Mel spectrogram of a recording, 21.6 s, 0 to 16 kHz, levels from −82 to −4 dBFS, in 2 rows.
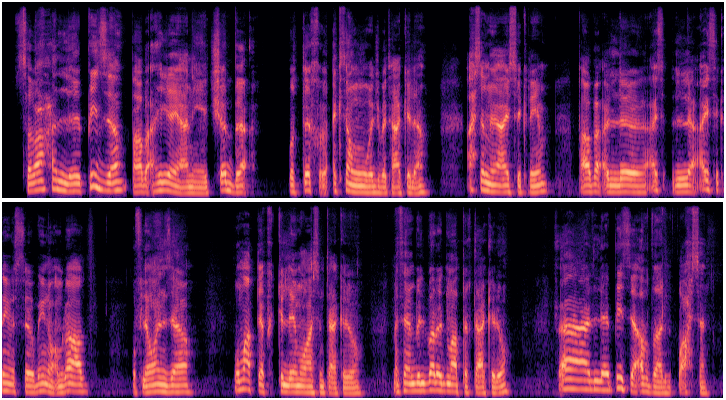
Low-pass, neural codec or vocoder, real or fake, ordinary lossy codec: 14.4 kHz; codec, 44.1 kHz, 7.8 kbps, Pupu-Codec; fake; none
